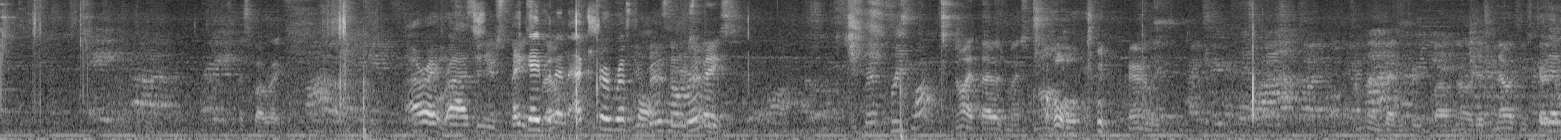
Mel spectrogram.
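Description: A man talks casually nearby.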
